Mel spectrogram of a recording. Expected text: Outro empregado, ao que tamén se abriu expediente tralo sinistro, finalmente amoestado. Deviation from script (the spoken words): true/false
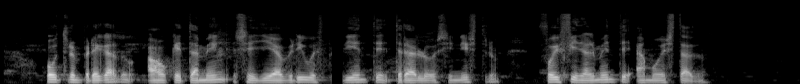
true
